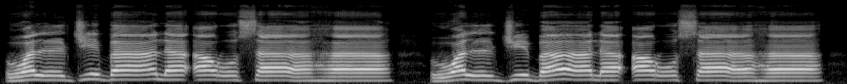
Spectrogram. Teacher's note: رائے ساکنہ کو موٹا یعنی پر پڑھیں گے، واد کو موٹا یعنی پر پڑھیں گے.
